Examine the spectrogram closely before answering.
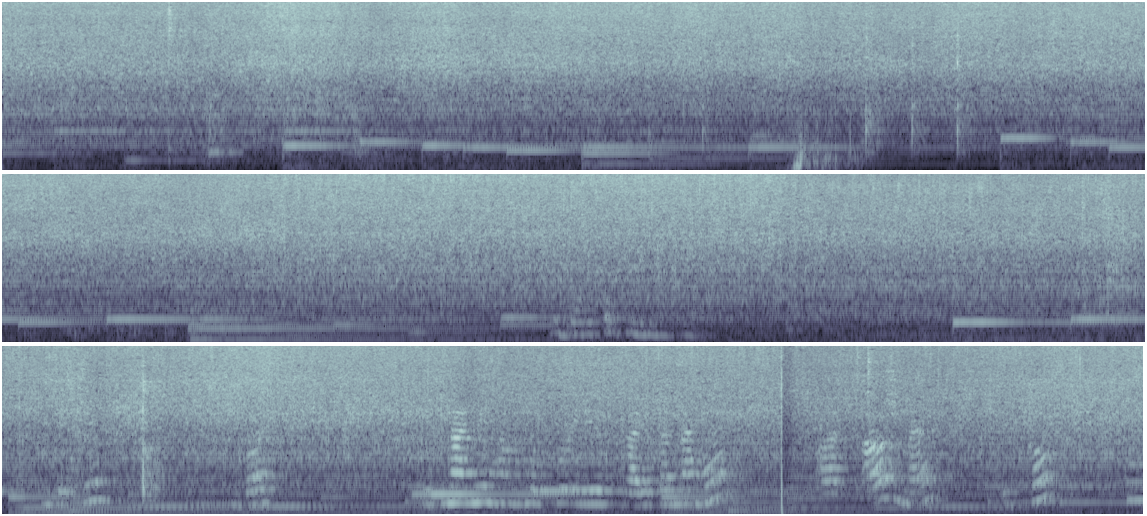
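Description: Tomato and onion pieces sizzling in hot oil in a wok and being stirred with a metal spatula, with a couple of sharp knocks. Soft background music with long held notes plays over it.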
